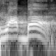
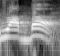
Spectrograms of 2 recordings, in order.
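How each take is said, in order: The two takes are said the same way.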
